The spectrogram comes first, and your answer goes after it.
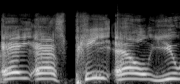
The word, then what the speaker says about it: Asplundh: It's spelled ASPLUNDH. I think it is phonetic on the sheet. I think that's pretty phonetic. All right, I don't know what else you would do. Asplund. Just don't say that it? huh. Don't say the H part.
